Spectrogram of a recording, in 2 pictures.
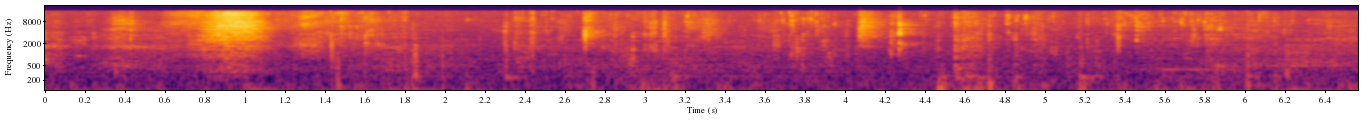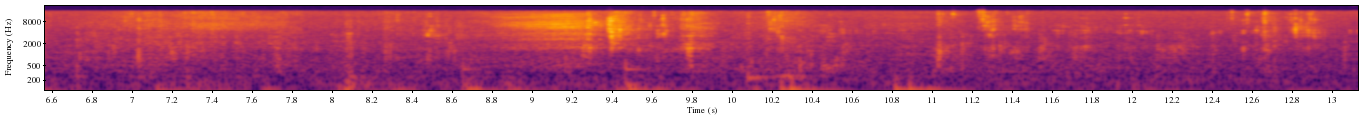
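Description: Close chewing and biting of people eating rice and spicy pork with their hands, with many small irregular mouth clicks and low thuds.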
